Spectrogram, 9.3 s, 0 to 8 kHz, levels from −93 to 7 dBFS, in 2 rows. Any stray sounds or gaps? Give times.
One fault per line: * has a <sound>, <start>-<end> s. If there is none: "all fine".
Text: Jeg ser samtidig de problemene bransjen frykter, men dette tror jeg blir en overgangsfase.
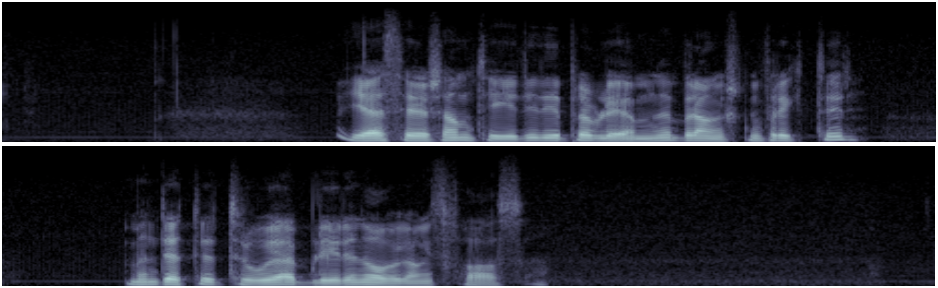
all fine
